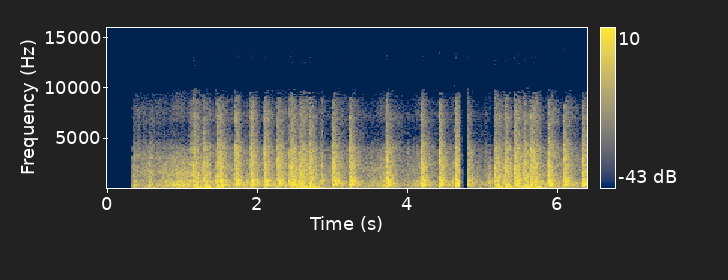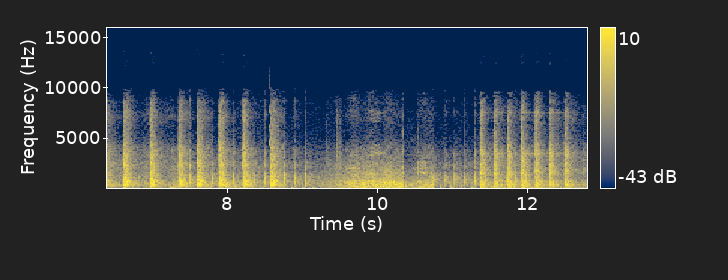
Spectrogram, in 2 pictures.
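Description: Automatic gunfire in long strings of rapid shots, several a second, easing off briefly about nine to ten seconds in before picking up again.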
